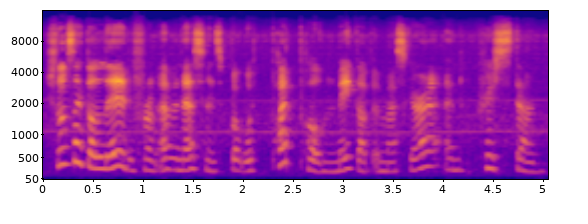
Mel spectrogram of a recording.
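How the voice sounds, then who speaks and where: High, bright woman reading a story. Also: expressive, normal speed, rough recording. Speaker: narrator. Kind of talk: dramatic reading of amateur fan fiction. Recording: noticeable background noise.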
